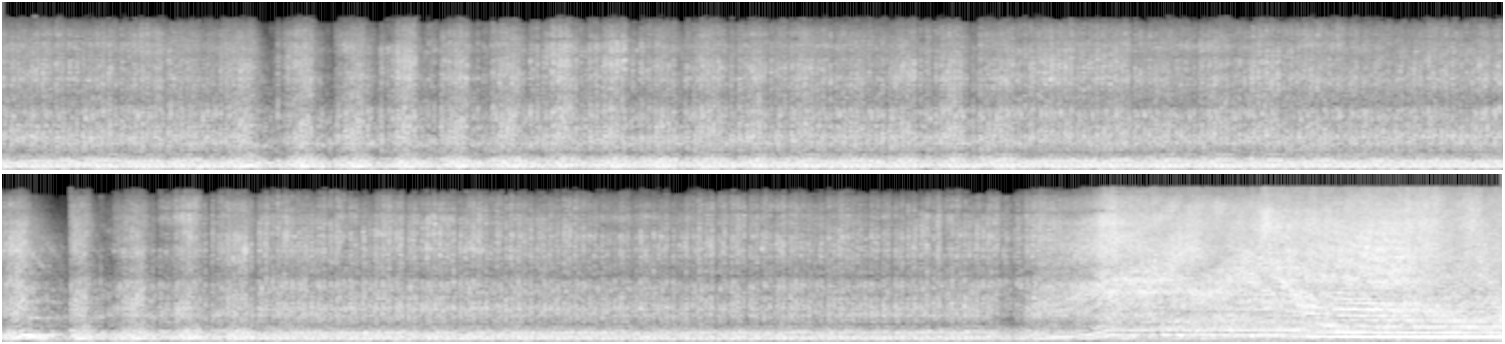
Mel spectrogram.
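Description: Drag boat engine idling loud and steady, with a brief dip about halfway through. Near the end it is revved: the pitch shoots up, then slides slowly down while the engine stays loud.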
